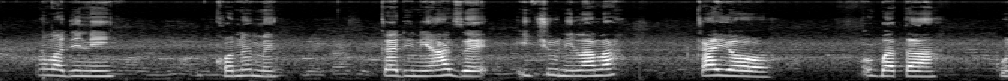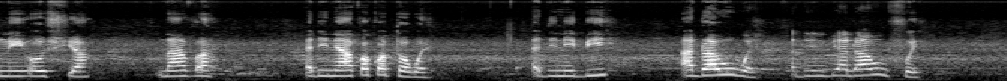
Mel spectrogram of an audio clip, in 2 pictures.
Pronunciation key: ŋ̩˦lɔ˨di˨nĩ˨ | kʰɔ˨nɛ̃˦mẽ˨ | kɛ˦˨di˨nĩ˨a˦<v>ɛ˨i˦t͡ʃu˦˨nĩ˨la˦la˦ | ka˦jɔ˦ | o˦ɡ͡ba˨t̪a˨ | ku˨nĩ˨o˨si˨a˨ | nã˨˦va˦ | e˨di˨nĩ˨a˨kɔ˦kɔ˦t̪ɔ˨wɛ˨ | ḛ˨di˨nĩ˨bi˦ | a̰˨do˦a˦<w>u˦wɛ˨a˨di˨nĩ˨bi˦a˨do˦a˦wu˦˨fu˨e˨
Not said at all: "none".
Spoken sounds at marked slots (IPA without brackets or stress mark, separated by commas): z, w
